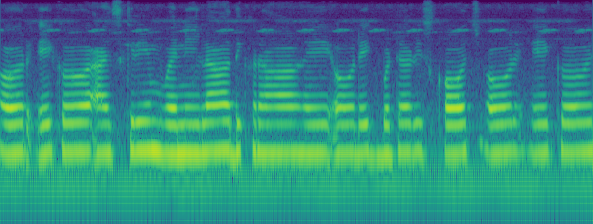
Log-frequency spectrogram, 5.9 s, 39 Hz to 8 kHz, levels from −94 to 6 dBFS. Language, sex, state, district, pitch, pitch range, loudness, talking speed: Hindi, female, Bihar, West Champaran, 210 Hz, 210-215 Hz, -14 LUFS, 140 wpm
